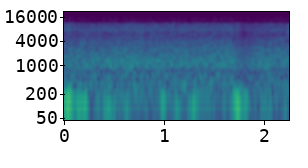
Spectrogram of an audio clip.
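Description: Pencil drawing on paper laid on a desk, heard as a few irregular dull low thumps, the first the loudest, over a faint hiss.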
